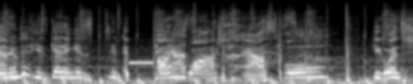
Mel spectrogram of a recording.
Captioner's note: beep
